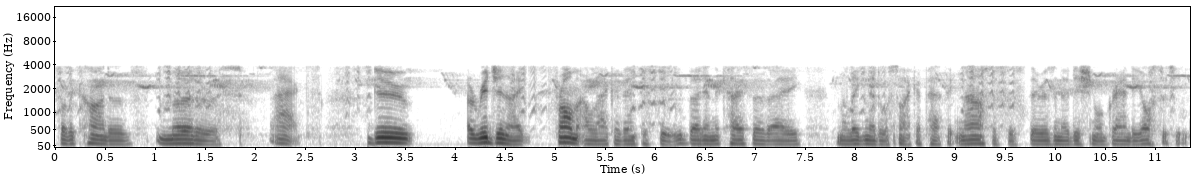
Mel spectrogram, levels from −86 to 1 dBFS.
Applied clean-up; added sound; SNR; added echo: none; Livestock, farm animals, working animals + Bird; 19 dB; none.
